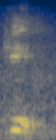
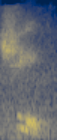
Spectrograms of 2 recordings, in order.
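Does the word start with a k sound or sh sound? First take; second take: k sound; sh sound. First: The word starts with a k sound. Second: The word starts with an sh sound. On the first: This is how it is said in Pakistan. "In Pakistan, we say K" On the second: This is how it is said in Kandahar. "in Kandahar they pronounce it as Sheen and they say She"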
